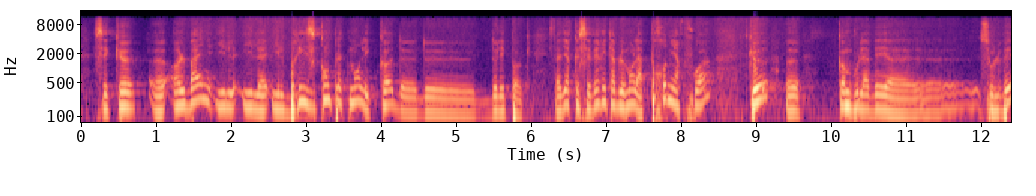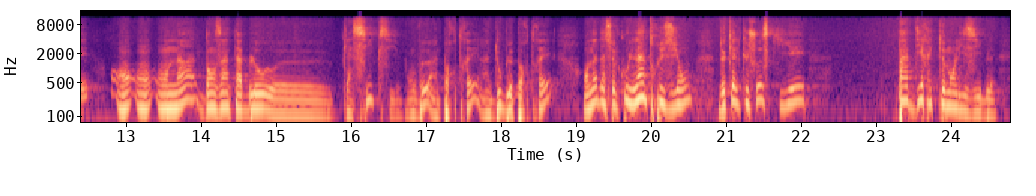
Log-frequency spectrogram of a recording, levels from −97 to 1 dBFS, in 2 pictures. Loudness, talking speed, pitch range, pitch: -17 LUFS, 145 wpm, 125-180 Hz, 150 Hz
